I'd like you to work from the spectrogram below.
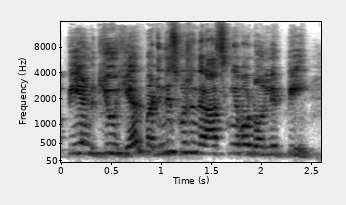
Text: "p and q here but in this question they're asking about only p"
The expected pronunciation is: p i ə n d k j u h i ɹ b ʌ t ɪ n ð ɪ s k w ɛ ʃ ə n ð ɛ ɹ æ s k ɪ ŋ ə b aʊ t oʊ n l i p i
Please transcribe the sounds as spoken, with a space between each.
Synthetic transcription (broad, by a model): p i ə n d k j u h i ɹ b ʌ t ɪ n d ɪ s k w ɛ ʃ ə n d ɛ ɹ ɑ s ɪ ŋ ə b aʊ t oʊ n l i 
